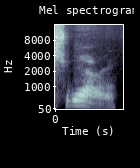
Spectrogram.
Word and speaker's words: SWARL: I pronounce it Swarl.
